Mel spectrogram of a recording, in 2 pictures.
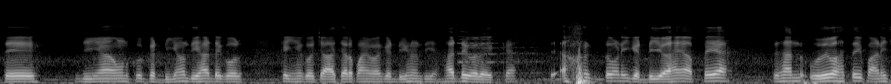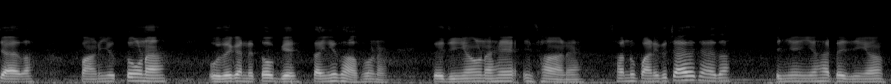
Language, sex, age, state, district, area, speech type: Dogri, male, 18-30, Jammu and Kashmir, Samba, urban, spontaneous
